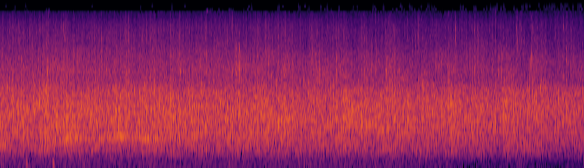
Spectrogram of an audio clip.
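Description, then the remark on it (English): Steady audience applause at a Vacation Bible School Sunday church service, for those who came up to share, fills the whole stretch, a dense, even wash of many hands clapping at constant loudness, with a low hum underneath that drops away near the end. “If we could get a round of applause for all of our friends having the courage to get up here today.”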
